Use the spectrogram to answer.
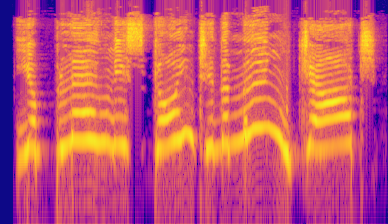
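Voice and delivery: put-on very high, fast little-girl voice; excited Peppa. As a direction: announce it with excitement. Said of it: "says Peppa".

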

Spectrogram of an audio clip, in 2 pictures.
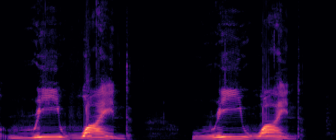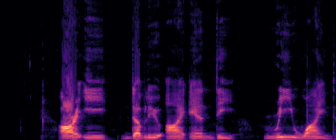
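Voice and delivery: "rewind" drawn out in two long syllables, re-wind; slow word demo. Shown as a demonstration. Teacher teaching the player button word rewind, slow spelled-out demonstration. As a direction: stretch "rewind" and spell its letters slowly. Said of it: "还有一个词叫".

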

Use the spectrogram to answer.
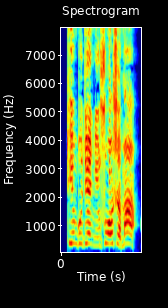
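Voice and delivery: very loud, high holler; booming shout. A narrator's reading. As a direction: boom out over the customer. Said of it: "说起话来轰隆隆的". (轰隆隆地高声大吼)

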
